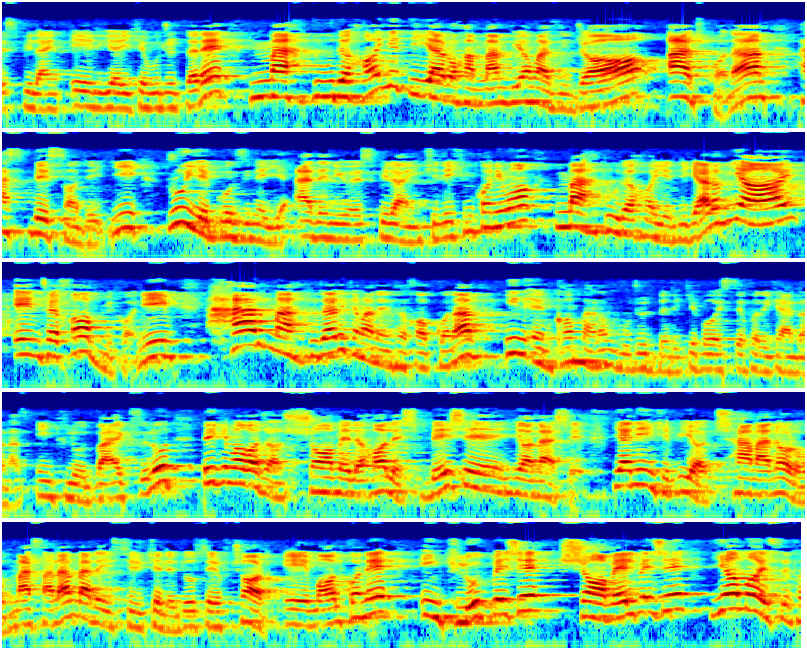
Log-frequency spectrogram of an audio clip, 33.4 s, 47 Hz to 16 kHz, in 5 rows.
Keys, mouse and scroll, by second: 13.4 q, 17.6-19.7 drag.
